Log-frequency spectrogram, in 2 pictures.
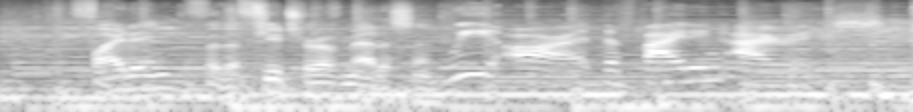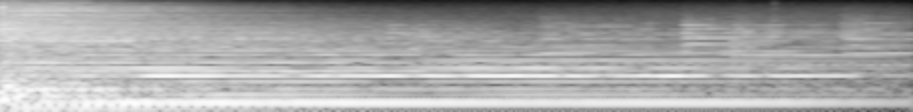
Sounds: bell

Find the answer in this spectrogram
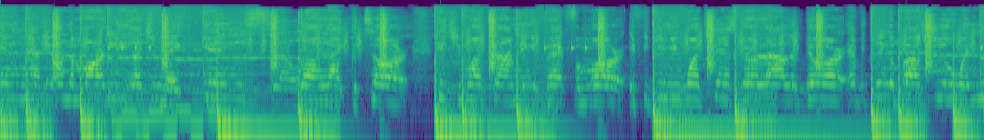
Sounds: music, hip hop music

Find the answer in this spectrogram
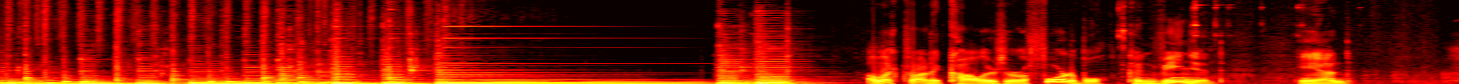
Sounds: music, speech

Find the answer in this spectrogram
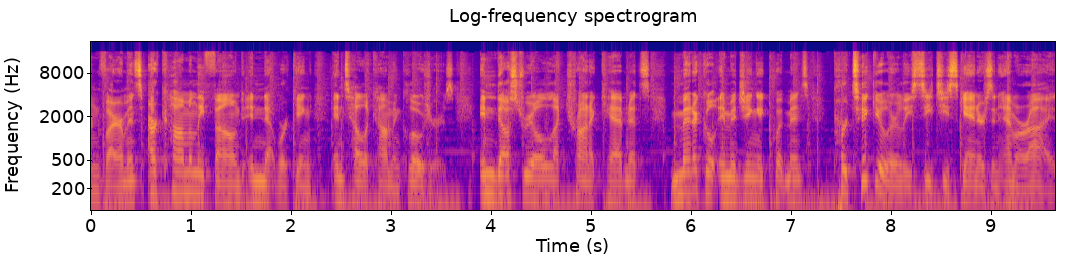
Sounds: speech, music

